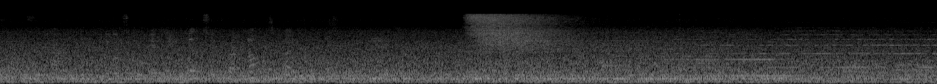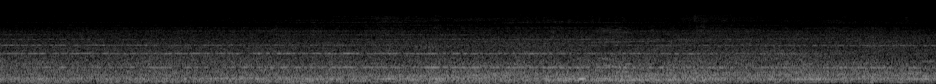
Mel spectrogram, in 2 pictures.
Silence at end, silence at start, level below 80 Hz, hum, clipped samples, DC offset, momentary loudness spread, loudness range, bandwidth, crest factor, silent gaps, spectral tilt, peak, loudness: 0 s; 0 s; -58 dBFS; none; under 0.1%; under 0.1%; 4 LU; 2 LU; 11.5 kHz; 16 dB; none; -4.5 dB/octave; -20 dBFS; -36 LUFS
